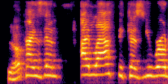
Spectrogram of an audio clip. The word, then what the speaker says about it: Kaizen: Kaizen.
